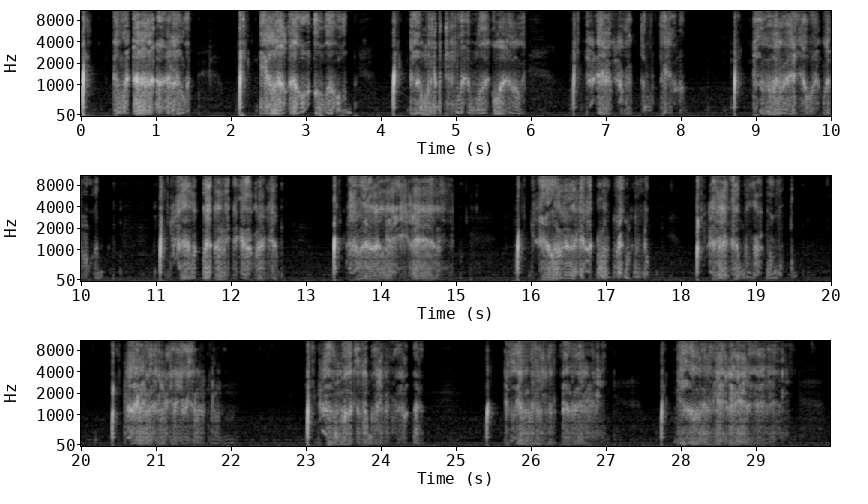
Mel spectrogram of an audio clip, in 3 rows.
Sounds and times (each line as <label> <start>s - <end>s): Pops 0.0s - 1.4s
Pops 2.1s - 3.6s
Pops 4.2s - 5.4s
Pops 23.0s - 23.3s
Pops 25.4s - 26.3s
